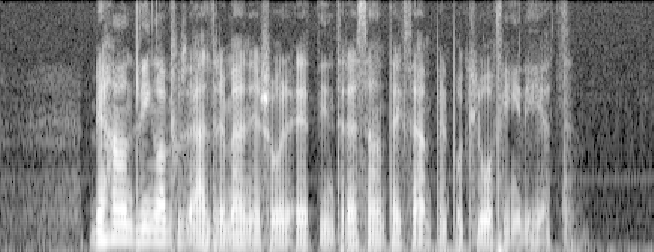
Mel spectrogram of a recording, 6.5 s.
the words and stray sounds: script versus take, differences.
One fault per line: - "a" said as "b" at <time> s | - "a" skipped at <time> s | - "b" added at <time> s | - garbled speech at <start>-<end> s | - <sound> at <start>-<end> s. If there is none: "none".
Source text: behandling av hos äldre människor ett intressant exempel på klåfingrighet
none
